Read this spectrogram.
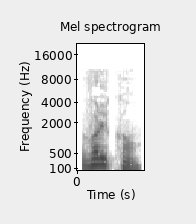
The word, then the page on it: volcan: francais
